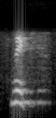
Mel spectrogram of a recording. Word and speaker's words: SNP: The scientists have identified about 1.4 million locations where single base DNA differences, SNP, single nucleotide polymorphism, pronounced as SNPs, occur in human.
